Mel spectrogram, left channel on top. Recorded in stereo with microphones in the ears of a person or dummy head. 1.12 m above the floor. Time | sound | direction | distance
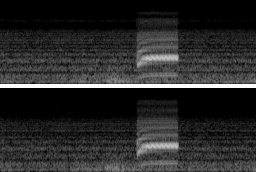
0.0 | a machine running | 10° left (ahead or behind) | ?
1.4 | an alarm | 5° right (ahead or behind) | ?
